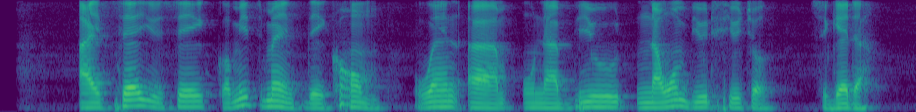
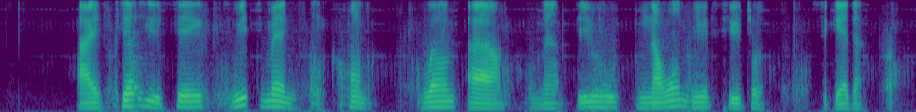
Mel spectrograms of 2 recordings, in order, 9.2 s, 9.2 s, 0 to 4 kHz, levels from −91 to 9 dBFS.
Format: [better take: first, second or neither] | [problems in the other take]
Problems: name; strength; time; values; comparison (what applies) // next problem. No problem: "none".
first | noise reduction (neural separator model SepFormer WHAMR!)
